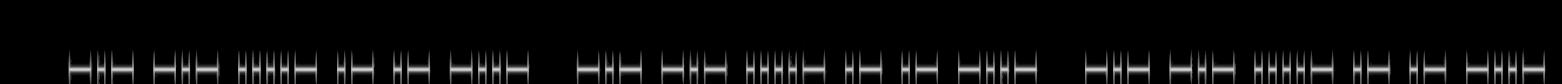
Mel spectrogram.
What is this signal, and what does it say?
Morse code, heard as a keyed tone, about 17 wpm, 700 Hz. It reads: KK4AAX KK4AAX KK4AAX
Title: USA Call Signs Repeated 3x 17wpm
